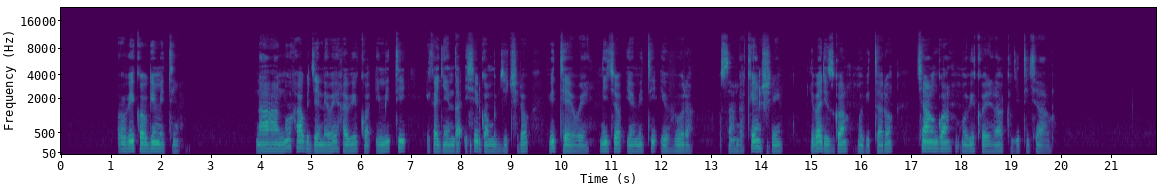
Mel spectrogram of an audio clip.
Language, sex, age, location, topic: Kinyarwanda, male, 25-35, Kigali, health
